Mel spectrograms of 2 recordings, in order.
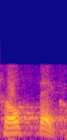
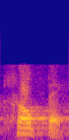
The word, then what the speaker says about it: trophic: And I see a number of trophic hormones, or tropic, it can be pronounced either way and spelled either way.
